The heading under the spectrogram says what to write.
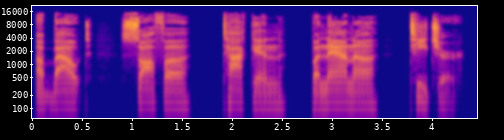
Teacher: a completely neutral, effortless sound. Mouth barely open. Tongue in the center of the mouth. Zero muscle effort. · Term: schwa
